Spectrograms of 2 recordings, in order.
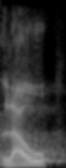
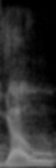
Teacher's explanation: Kalau yang bunyi A jangan di O kan.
